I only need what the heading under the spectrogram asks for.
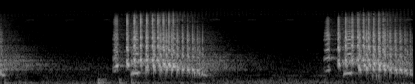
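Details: Two rattling, pulsed crane calls about two seconds apart, each a rough, rolling burst lasting roughly a second, from a sandhill crane.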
